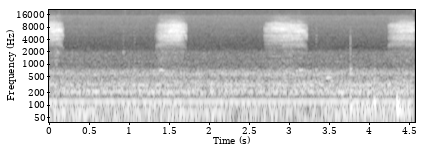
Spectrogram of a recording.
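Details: Wild barn owl chicks in a monitored nest box begging while their mother feeds them: harsh, broadband hissing snores repeated about every 1.3 seconds over a steady low rumble.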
